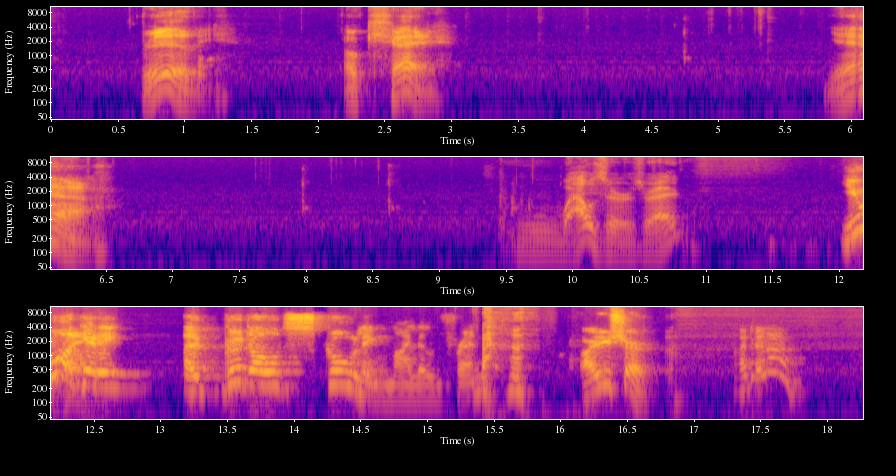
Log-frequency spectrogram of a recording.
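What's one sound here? A man talks with animation through a webcam microphone, in short bursts with pauses.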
